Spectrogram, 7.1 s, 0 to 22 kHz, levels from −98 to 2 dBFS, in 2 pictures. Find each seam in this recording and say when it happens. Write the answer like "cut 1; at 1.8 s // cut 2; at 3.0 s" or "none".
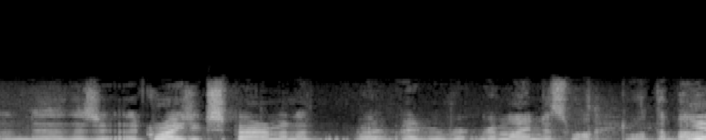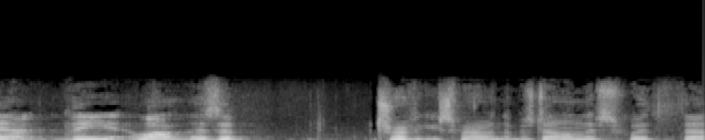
none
